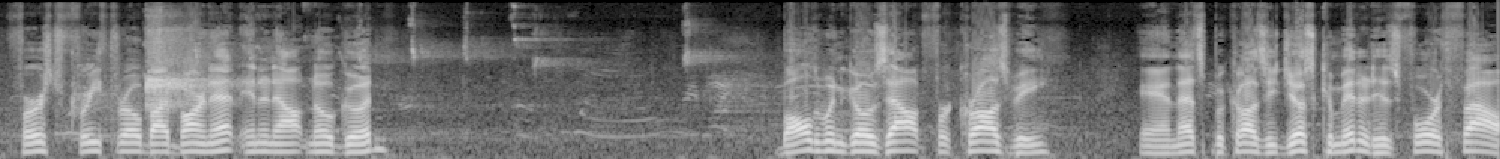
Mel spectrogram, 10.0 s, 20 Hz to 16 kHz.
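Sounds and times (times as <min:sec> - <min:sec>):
distant voice calling out: 0:00.5 - 0:05.7.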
